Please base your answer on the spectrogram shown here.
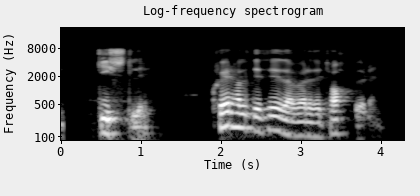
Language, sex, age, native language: Icelandic, male, 14, Icelandic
